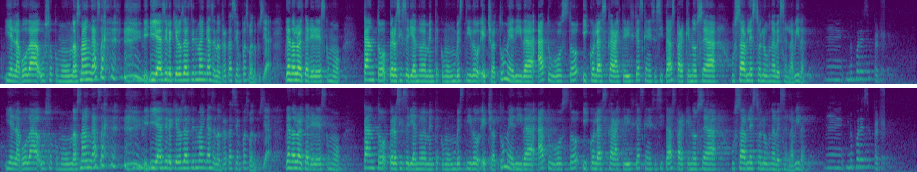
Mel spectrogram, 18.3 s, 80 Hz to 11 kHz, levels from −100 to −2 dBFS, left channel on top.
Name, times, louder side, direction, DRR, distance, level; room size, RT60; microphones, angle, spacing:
voice 1, 0.1-6.8 7.3-16.1, left 6 dB, 75° left, 17 dB, 0.7 m, -32 dB
voice 2, 2.5-3.1 16.5-17.7, equal, 15° right, 6 dB, 1.2 m, -45 dB
24.0 x 23.0 x 9.5 m, 1.4 s
head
